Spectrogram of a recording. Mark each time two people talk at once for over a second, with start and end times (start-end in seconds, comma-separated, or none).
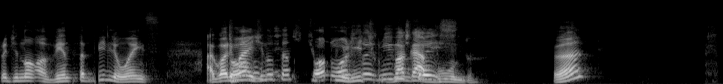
2.3-4.6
